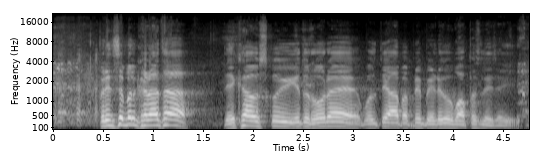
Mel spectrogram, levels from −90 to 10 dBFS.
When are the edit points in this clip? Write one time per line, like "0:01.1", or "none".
none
